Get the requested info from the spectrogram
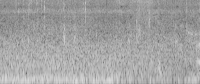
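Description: Wind buffeting a handheld phone's microphone: a loud, uneven low rumble that dips slightly near the end.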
